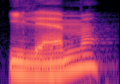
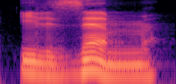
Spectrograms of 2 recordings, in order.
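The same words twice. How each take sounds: First: "ایلم" with l running straight into the vowel, ee-lem; "ایلم" as French il aime, linked by l alone; singular, no z. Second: "ایلزم" with a clear z after the l, eel-zem; "ایلزم" as French ils aiment, s sounded as z; plural liaison z. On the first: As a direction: say "ایلم" with no z sound. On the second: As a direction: buzz the z in "ایلزم". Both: Shown as a demonstration. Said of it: "فرقش رو تو همون تلفظ".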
